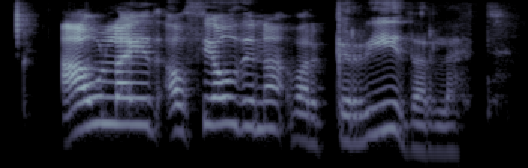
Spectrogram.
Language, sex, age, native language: Icelandic, female, 40-49, Icelandic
